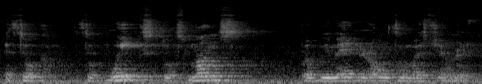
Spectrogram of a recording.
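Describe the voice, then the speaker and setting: A man's voice: on the high side, steady tone, mellow, far from the mic, a little hiss or hum. Elderly man speaking in an echoey hall. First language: not English. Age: 90s. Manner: halting, repeats phrases, speaks with feeling. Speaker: Holocaust survivor speaker. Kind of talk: testimony to students. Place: college hall.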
